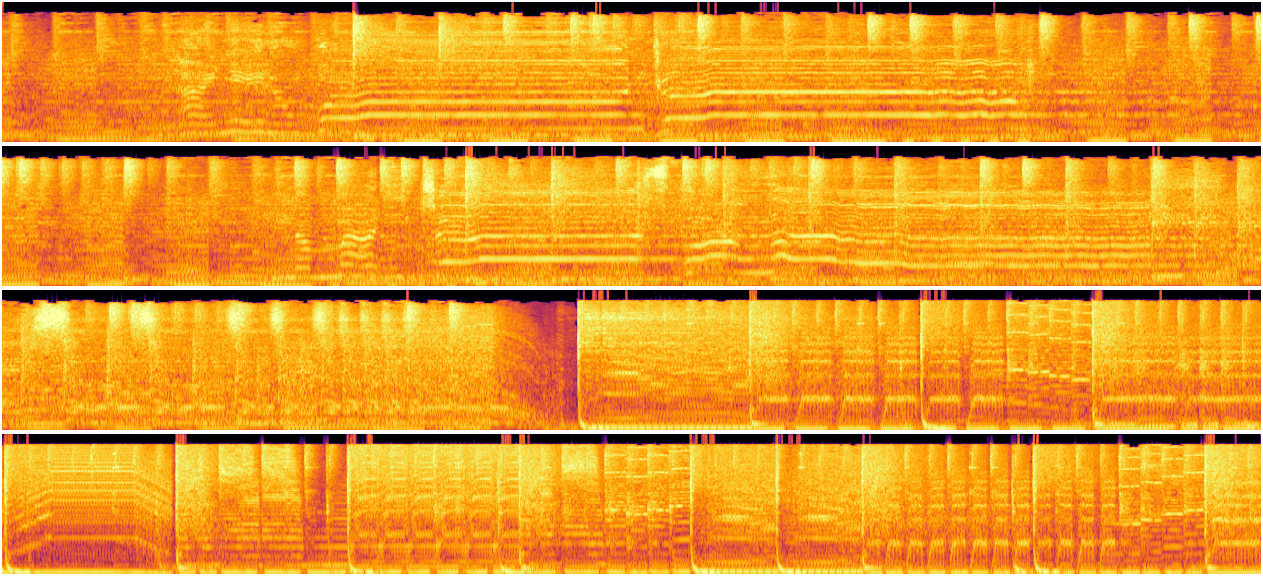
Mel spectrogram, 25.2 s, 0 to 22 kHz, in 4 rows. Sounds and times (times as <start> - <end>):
Dubstep: 0.0 - 25.1.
